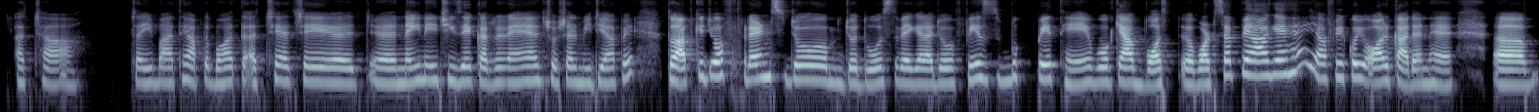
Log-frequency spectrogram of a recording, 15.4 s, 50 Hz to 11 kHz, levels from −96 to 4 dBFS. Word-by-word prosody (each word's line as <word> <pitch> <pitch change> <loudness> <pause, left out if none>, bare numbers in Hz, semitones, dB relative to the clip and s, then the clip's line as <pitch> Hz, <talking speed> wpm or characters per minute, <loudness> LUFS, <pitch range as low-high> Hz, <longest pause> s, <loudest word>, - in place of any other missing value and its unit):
अच्छा 210 -1 -9 0.8
सही 210 0 -6
बात 215 +1 -6
है। 245 - -4
आप 215 -1 -3
तो - - -5
बहुत 215 +2 -5
अच्छे-अच्छे 225 +1 -5 0.6
च - - -14 0.3
नई-नई 235 +3 -2
चीज़ें 225 -1 -2
कर 210 - +2
रहे 215 0 -2
हैं 230 0 0
सोशल 220 -1 -4
मीडिया 210 0 -4
पे। 275 +5 -3 0.4
तो 240 - +6
आपके 205 +7 +7
जो 275 0 +6
फ्रेंड्स 265 +1 +2
जो 240 - +3 0.5
जो 205 - -1
दोस्त 210 +3 -5
वगैरह 205 -2 +1
जो 205 0 -2
फेसबुक 255 +1 -3
पे 250 -1 +4
थे, 200 +1 -1
वो 220 0 -3
क्या 210 -1 +9
व्हाट्स 190 -1 +1 0.3
व्हाट्सएप 200 +10 +1
पे 315 - +6
आ 290 0 +7
गए 305 - +5
हैं 450 - -2
या 255 - +2
फ़िर 265 +1 -4
कोई 260 -1 +3
और 225 +1 +5
कारण 200 +2 +1
है 185 -1 0 0.5
अ, 195 -1 +7
220 Hz, 170 wpm, -25 LUFS, 205-245 Hz, 0.8 s, क्या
